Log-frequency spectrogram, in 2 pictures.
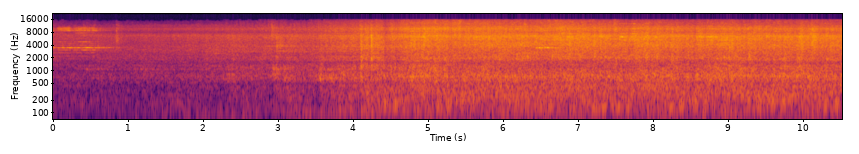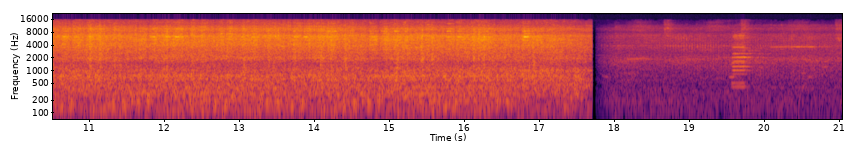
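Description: Electric multiple-unit suburban train passing close by, its rumble and wheel noise building from about four seconds in and staying loud. Near the end it cuts off abruptly, leaving much quieter rail noise.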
